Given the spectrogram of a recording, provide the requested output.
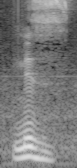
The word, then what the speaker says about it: Ms: indicating with the respect ms as i said it is indicating miz it is pronounced that way now just very quickly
